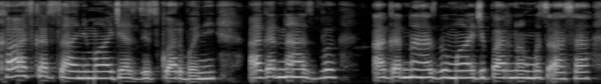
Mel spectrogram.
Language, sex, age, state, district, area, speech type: Kashmiri, female, 18-30, Jammu and Kashmir, Ganderbal, rural, spontaneous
